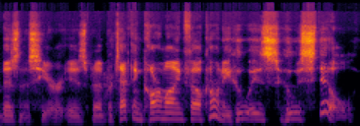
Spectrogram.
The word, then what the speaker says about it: Falcone: sorry we have three Falcons ladies and Gentlemen let's get out the flow chart okay and that one's John dumb but he is pronounced Falcone and not falcon anyway so uh no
